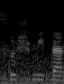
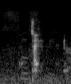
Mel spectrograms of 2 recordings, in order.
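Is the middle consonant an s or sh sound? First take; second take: sh; s. First: The middle consonant is a sh sound. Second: The middle consonant is a hissing s sound. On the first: The speaker calls it wrong. "माझं नाव सुष्मिता नाहीये" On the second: The speaker calls it right. "सुस्मिता आहे"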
